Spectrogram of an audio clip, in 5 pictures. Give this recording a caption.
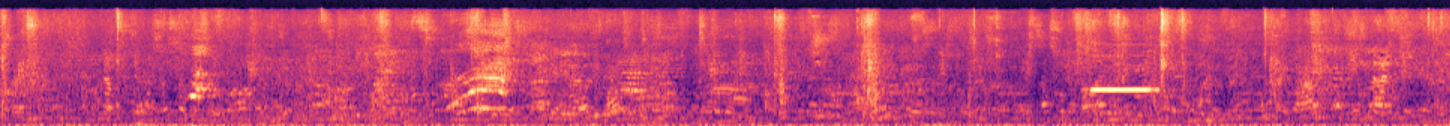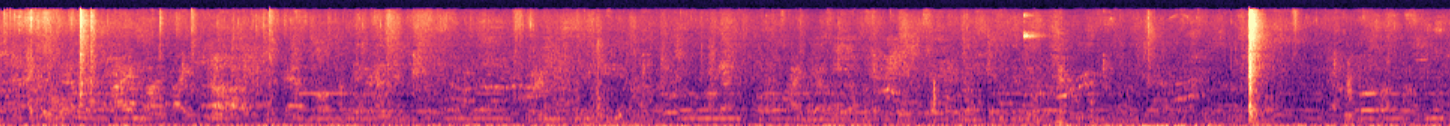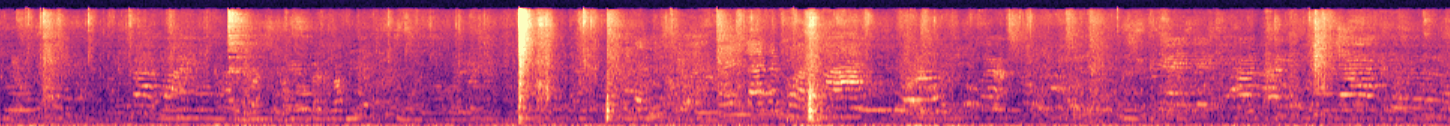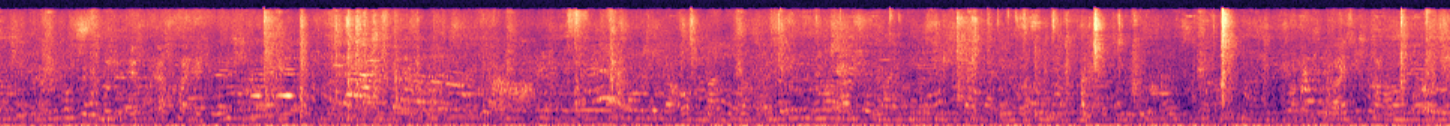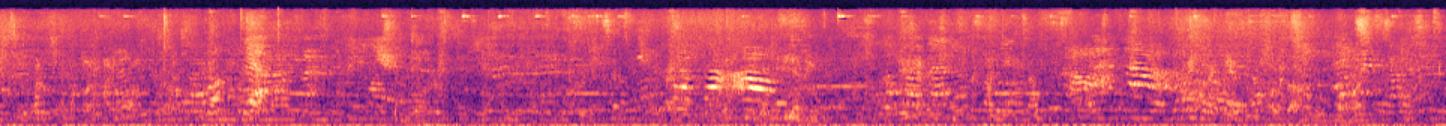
Crowded restaurant with a lot of families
